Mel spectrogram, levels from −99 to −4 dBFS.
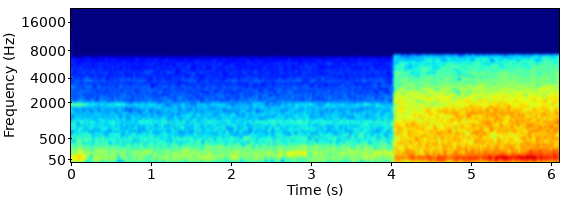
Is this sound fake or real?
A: fake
